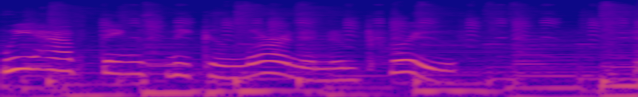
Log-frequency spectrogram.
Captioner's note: squeaking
